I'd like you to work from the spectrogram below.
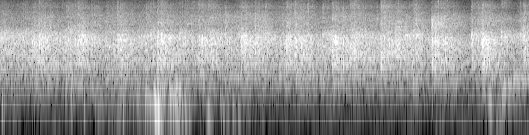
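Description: Applause from a church audience celebrating a doctor: continuous, dense hand clapping with occasional low thumps, sustained at a fairly even loudness for over five seconds.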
